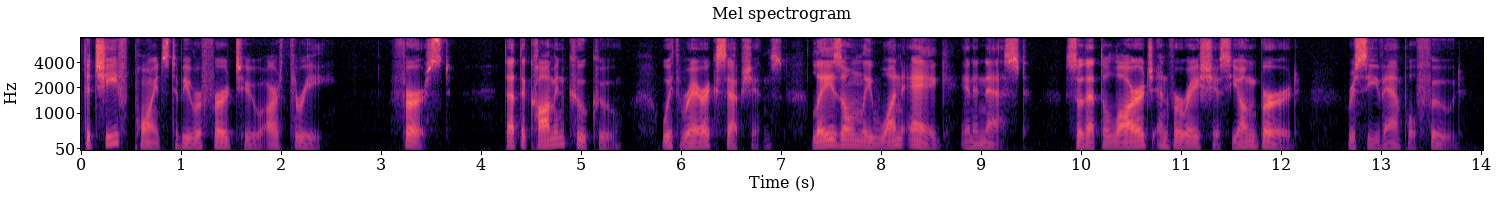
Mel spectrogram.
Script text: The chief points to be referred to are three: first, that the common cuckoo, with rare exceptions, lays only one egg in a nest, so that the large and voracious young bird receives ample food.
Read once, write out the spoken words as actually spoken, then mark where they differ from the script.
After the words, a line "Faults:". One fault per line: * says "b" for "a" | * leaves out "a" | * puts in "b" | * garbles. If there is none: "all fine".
The chief points to be referred to are three: first, that the common cuckoo, with rare exceptions, lays only one egg in a nest, so that the large and voracious young bird receive ample food.
Faults:
* says "receive" for "receives"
